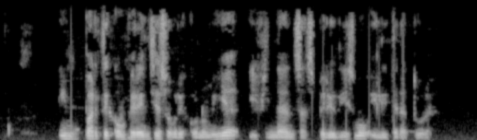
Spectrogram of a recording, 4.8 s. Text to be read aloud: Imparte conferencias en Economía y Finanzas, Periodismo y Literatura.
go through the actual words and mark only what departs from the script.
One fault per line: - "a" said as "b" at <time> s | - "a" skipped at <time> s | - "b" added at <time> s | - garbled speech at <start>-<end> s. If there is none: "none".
- "en" said as "sobre" at 1.6 s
